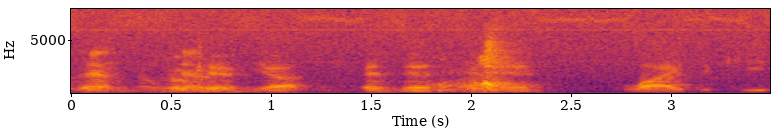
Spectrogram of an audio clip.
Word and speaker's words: Neuquén: How do you pronounce that? Neuquén, yeah.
